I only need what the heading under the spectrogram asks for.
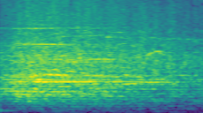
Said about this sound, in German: Auf einmal fangen alle an zu schreien und klatschen. Da kommen die Mannschaften.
